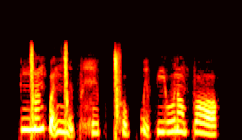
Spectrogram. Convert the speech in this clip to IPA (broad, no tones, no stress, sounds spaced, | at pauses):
ŋ͡ǀ ə̃ k͡p ə̰ ŋ͡ǀ ḭ p h i p ǀʰ ṵ p ɓ ḭ p j u ɾ ɔ̃ p ɔ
